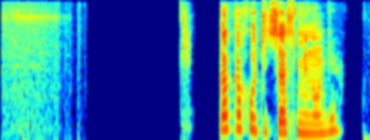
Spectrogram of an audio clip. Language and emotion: Russian, neutral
